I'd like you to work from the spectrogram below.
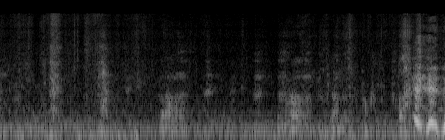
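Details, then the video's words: Shih Tzu at play during a chase: soft, breathy panting throughout, then a sharp, wavering high whine bursting out near the end over a noisy indoor background. "[shih tzu] doggie chasing 兩毛玩追追"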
